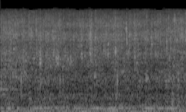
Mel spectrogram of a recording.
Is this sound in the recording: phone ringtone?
no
